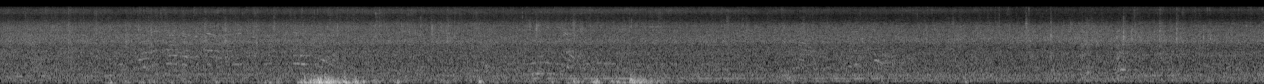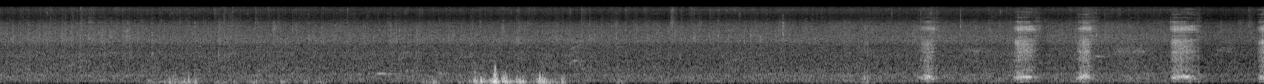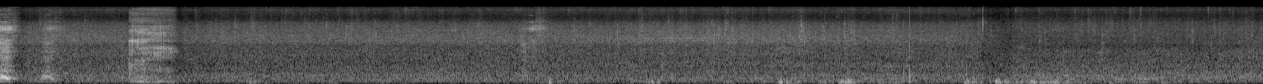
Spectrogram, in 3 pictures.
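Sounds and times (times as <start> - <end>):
heavy rain pouring: 0.0 - 37.9
short loud calls: 21.2 - 26.0.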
